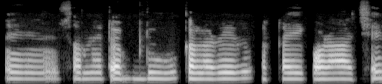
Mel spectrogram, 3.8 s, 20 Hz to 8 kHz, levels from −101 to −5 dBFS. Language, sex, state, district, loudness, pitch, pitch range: Bengali, female, West Bengal, Dakshin Dinajpur, -24 LUFS, 220 Hz, 215-220 Hz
